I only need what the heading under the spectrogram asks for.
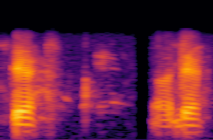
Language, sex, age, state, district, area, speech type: Bodo, male, 45-60, Assam, Chirang, urban, conversation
